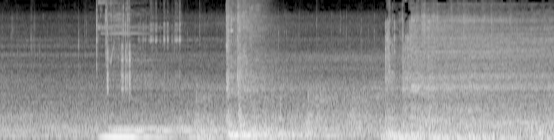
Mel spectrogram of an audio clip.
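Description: Heavy metal machinery booms and clanks as it turns.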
